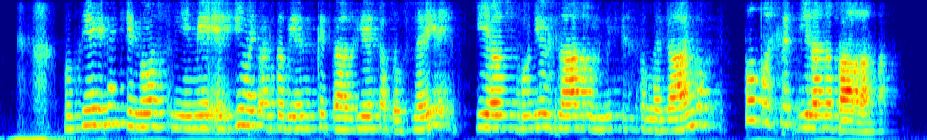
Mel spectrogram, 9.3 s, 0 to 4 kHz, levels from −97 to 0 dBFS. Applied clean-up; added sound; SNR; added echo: neural mask model DeepFilterNet 3.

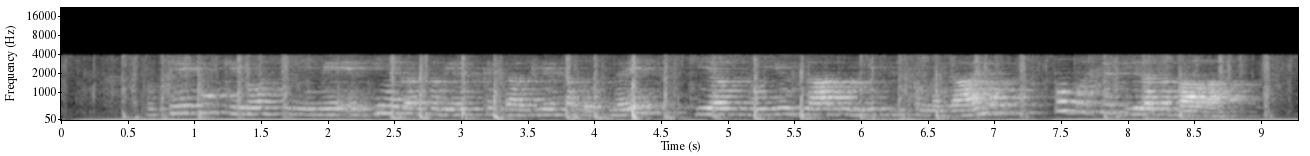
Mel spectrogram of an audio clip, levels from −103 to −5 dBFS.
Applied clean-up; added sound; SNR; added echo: none; Run; 9 dB; reverberation time 0.9 s.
